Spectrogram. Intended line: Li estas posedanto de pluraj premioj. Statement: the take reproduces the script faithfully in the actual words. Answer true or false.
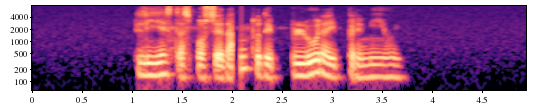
true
